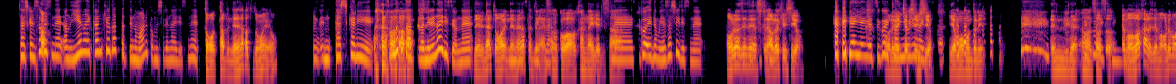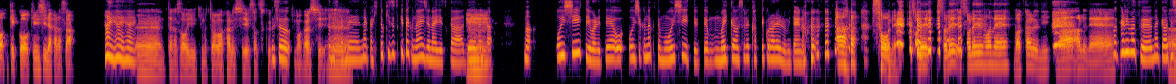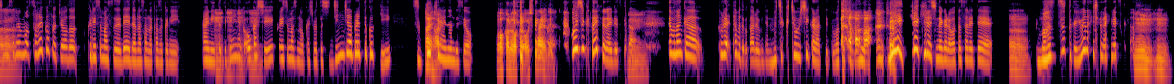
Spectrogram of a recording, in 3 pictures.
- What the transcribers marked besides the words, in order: laugh; unintelligible speech; laughing while speaking: "はい"; laugh; laughing while speaking: "ああ"; laugh; chuckle; laughing while speaking: "美味しくないじゃないですか"; laugh; laughing while speaking: "じゃないですか"
- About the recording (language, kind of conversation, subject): Japanese, unstructured, あなたは嘘をつくことを正当化できると思いますか？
